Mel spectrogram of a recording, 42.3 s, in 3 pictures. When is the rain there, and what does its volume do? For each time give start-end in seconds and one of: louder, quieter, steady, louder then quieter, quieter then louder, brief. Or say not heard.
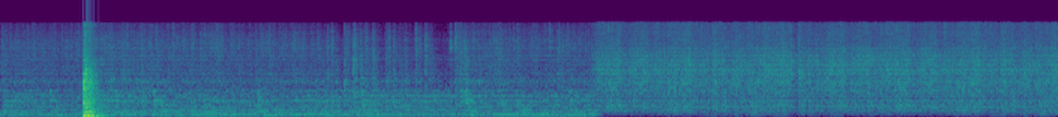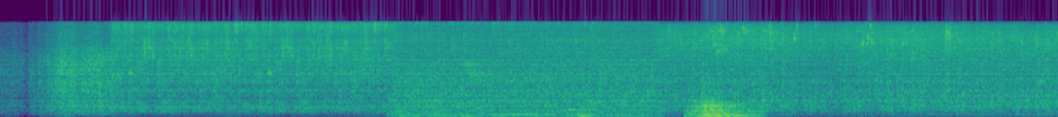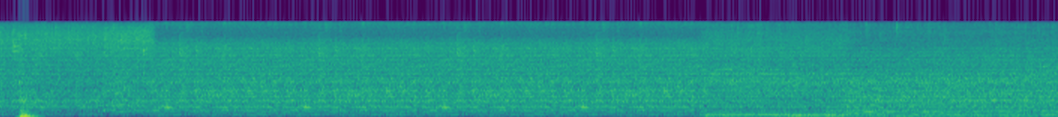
0.0-42.2 louder.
